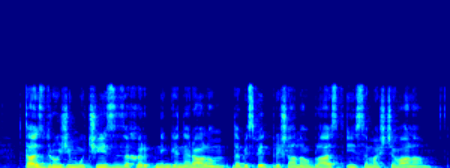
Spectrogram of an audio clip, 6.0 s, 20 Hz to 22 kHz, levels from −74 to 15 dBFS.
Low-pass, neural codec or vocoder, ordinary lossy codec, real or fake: 10.8 kHz; none; none; real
